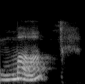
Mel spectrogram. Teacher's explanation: when I say ma, my two lips are coming together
